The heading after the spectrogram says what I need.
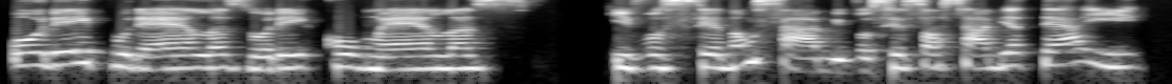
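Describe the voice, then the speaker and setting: A Brazilian woman recounting a personal faith testimony to her pastor. Her telling is animated and expressive. She jumps up in pitch whenever she acts out the lines people spoke. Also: a little slow. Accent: Brazilian Portuguese. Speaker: church member giving testimony.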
